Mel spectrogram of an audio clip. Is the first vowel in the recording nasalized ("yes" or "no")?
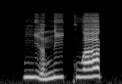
no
